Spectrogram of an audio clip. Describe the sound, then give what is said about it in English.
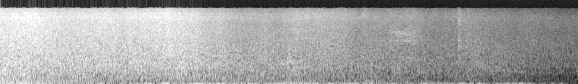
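Ocean waves wash onto a beach in a steady, hissing roar, loud, with the surf gently surging and easing slightly toward the end. No voices. “The trio sits on the beach, watching the flying machine sink beneath the waves.”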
